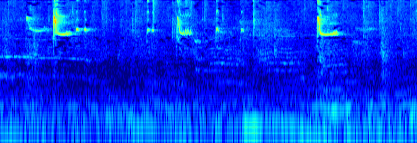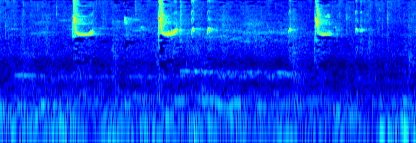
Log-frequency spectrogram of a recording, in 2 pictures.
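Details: Female mountain white-eye in breeding condition calling to the male: short, sharp, high chipping notes with a downward flick, given singly or in quick pairs at irregular intervals over a soft low background hum.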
